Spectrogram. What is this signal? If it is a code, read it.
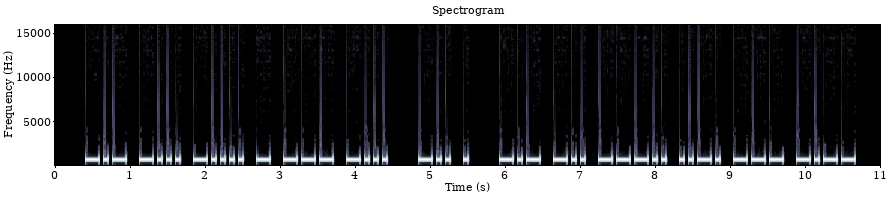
Morse code, heard as a keyed tone, about 20 wpm, 700 Hz. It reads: KB6TOB DE KD8FOY
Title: USA Callsign DE Callsign 20wpm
